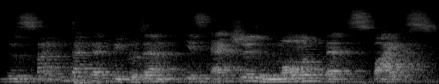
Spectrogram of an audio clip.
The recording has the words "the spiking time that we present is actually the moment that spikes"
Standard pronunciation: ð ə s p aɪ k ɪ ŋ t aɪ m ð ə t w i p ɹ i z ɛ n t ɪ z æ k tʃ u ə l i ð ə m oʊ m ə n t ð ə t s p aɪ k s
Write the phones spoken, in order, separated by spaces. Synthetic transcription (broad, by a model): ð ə s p aɪ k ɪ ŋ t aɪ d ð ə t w i p ɹ i z ɛ n t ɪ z æ k tʃ u ə l i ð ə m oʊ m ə t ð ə t s p aɪ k s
